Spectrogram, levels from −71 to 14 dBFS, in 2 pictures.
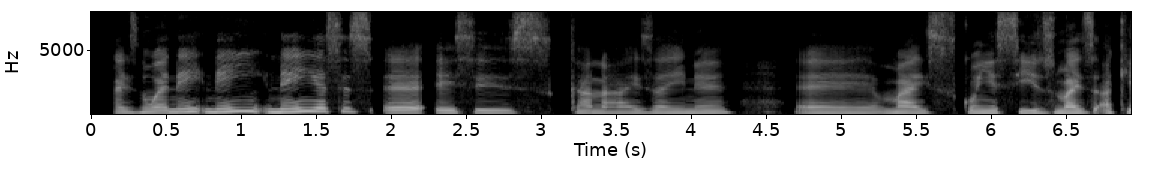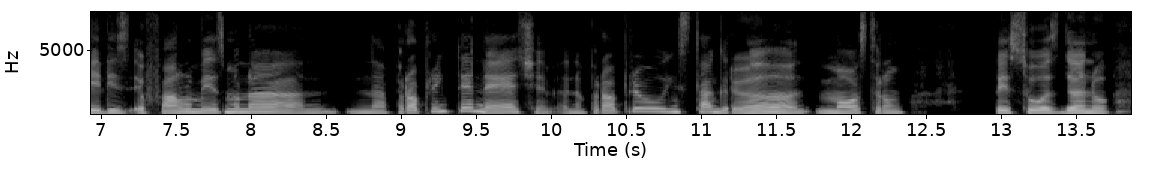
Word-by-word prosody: Mas 185 -2 -4
não 195 +1 -1
é 195 - 0
nem 220 +3 0
nem 250 +5 +3
nem, 240 +6 +4 0.4
eh, 180 -2 +1
esses 175 -2 -4
canais 155 -2 -5
aí, 150 -1 -3
né. 165 +3 -3 0.4
É, 145 -2 -4
mais 155 +1 -2
conhecidos, 165 -4 -2
mas 155 -1 +2
aqueles 170 +1 0
eu 165 - -1
falo 175 +4 +2
mesmo 195 +2 +3
na 200 -6 +2 0.3
na 165 -3 -3
própria 185 +8 0
internet, 200 - +1
eh, 150 - -11
no 155 -1 -4
próprio 230 +7 -1
Instagram, 190 - +2
mostram 165 +1 +1 0.6
pessoas 170 0 +3
dand 170 0 +5
170 Hz, 130 wpm, -21 LUFS, 155-195 Hz, 0.6 s, dand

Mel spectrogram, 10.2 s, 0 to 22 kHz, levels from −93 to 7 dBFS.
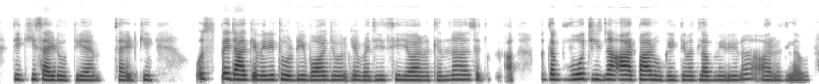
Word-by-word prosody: तीखी 225 0 -2
साइड 205 -2 +3
होती 195 +1 -2
है। 190 -1 0 0.3
साइड 95 0 -2
की 205 -2 -4 0.5
उस 255 0 -3
पे 265 -1 +5
जाकर 220 -2 +6
मेरी 210 +1 +1
ठोड़ी 210 -1 +2
बहुत 195 0 +1
ज़ोर 200 0 -2
के 205 - -2
बजी 195 +1 -3
थी 205 -1 -1
और 195 -1 +1
मतलब 190 0 -5
ना 220 0 0
उस 215 +1 -8
अ, 220 - -10 0.4
मतलब 220 -1 +1
वो 235 +2 +5
चीज़ 220 -2 -2
ना 220 - +5 0.2
आर-पार 215 0 +4
हो 200 -1 0
गई 195 0 -3
थी - - 0
मतलब 195 0 -1
मेरी 195 0 -2
ना 230 +4 -4
और 195 -5 -3
मतलब 100 - -5
200 Hz, 200 wpm, -21 LUFS, 195-220 Hz, 0.5 s, जाकर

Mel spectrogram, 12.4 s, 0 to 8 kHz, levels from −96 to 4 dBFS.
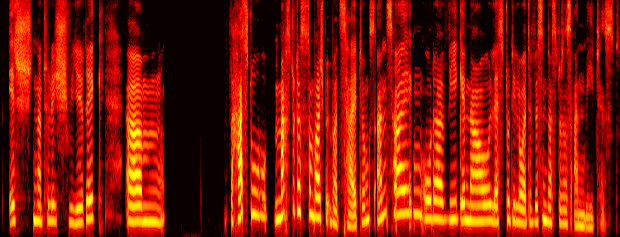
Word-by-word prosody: ist 205 +3 -1
sch - - -3
natürlich 210 0 -3
schwierig. 190 +6 -2 0.4
Ähm 200 0 +3 1.3
We - - -6
hast - - +7
du 280 -3 -4
machst 265 - +4
du 355 - -2
das 330 -3 -1
zum 300 -2 0
Beispiel 250 -5 +3
über 180 -4 -4
Zeitungsanzeigen 275 - -1
oder 235 -1 +1
wie 225 +1 -3
genau 205 -1 +1
lässt 200 +1 -3
du 230 - -1
die 210 -1 -5
Leute 185 -1 -2
wissen, 210 +3 +2
dass 185 -2 -3
du - - -10
das 175 -1 -3
anbietest? 140 -4 -8
210 Hz, 130 wpm, -24 LUFS, 190-235 Hz, 1.3 s, hast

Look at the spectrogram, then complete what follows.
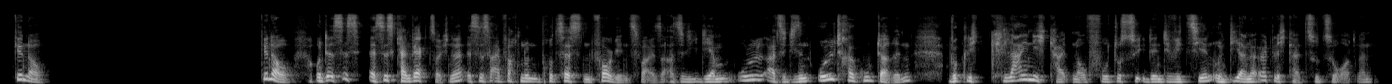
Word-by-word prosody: Genau. 220 -4 0 2.1
Genau. 175 - +4 0.2
Und 160 0 +2
es 190 0 +2
ist 215 -3 -3
es - - +2
ist 195 0 +3
kein 150 -6 +5
Werkzeug, 175 -4 +1
ne? 165 +7 +1
Es - - -2
ist 155 - -2
einfach 145 -2 -5
nur 140 -1 +3
'n 130 - -1
Prozess, 140 +4 +1
'ne 115 - -2
Vorgehensweise. 110 - -1
Also 125 - -6
die 120 +1 -4
die 125 +2 +2
haben 130 +1 0
ul 205 +2 +1
also 120 -4 -2
die 115 - -5
sind 140 +3 +3
ultragut 180 -4 +3
darin, 110 - +1 0.3
wirklich 145 +3 0
Kleinigkeiten 175 - 0
auf 110 0 -5
Fotos 125 +4 -4
zu - - 0
identifizieren 125 +4 0
und 120 -4 +1
die 155 - +5
einer 125 -1 +2
Örtlichkeit 190 0 -4
zuzuordnen. 115 +1 -8
140 Hz, 170 wpm, -25 LUFS, 120-175 Hz, 2.1 s, kein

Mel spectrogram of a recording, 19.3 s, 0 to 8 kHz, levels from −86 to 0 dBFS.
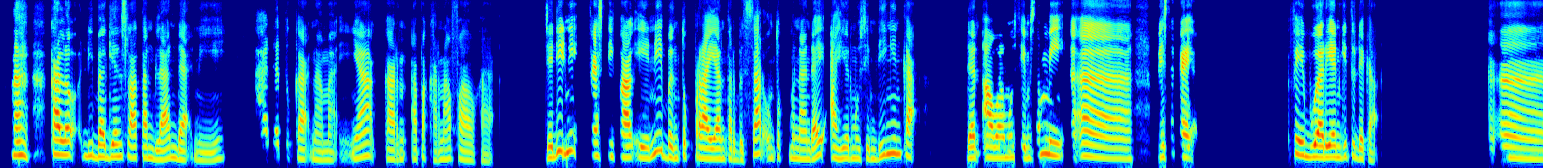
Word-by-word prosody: Nah 240 0 +5 0.3
kalo 245 -2 +6
di 225 0 -5
bagian 215 0 +1
selatan 195 -3 -1
Belanda 165 0 -1
nih, 145 +4 -10 0.4
ada 225 0 -9
tuh 215 0 -28
Kak 170 -1 -3
namanya, 160 +7 -4 0.2
kar 165 -1 -2
apa, 170 - -7
karnaval, 160 -1 -6
Kak. - - -13 0.6
Jadi 275 +10 +2
ini, 310 - +2 0.2
festival 220 -4 +4
ini 210 +11 -1
bentuk 200 +1 -4
perayaan 175 -2 +3
terbesar 175 - -1
untuk 190 +2 -11
menandai 175 +5 -1
akhir 185 -2 -1
musim 180 -1 -7
dingin, 260 +6 0
Kak. - - 0 0.7
Dan 190 0 +3
awal 190 -1 +5
musim 190 -1 -5
semi, 245 +2 +2
heeh, 190 -5 +4 0.3
biasa 205 +7 -3
kayak 205 -4 +4 1.2
Februari-an 205 -5 +5
gitu 215 0 -6
deh, 175 -2 -1
Kak. 460 - -9 1.3
Heeh, 180 -4 0
195 Hz, 125 wpm, -23 LUFS, 175-220 Hz, 1.3 s, kalo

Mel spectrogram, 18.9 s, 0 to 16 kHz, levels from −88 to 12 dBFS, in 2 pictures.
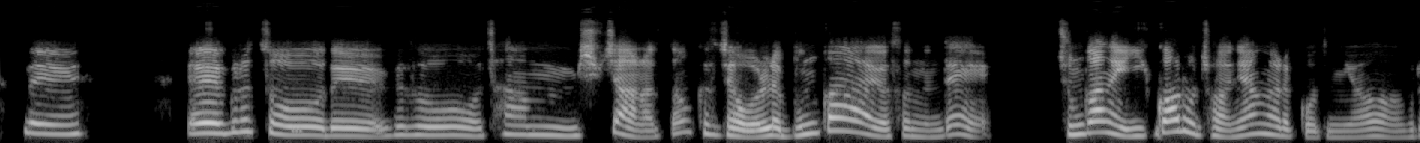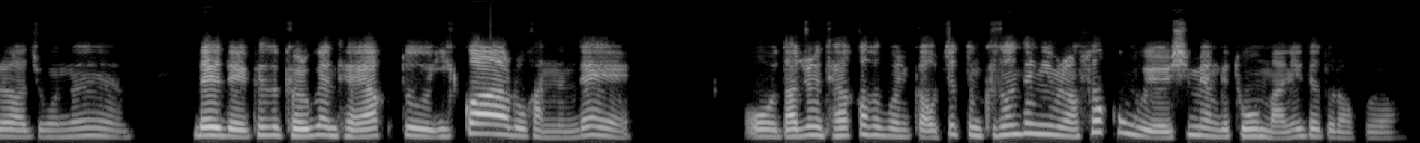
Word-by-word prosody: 네. 245 -3 0 0.7
예, 260 0 +7
그렇죠. 245 -8 0
네. 195 -2 +1
그래서 210 -2 -3
참 220 -4 -5
쉽지 - - +2
않았던. 185 - -1
그래서 250 -5 -6
제가 200 -4 +4
원래 175 +4 +4
문과였었는데 210 - -1 0.4
중간에 255 +1 +3
이과로 275 +9 +2
전향을 210 +4 -2
했거든요. 160 0 -9
그래 180 0 -4
가지고는 175 +1 -8 0.4
네네 200 -4 +6
그래서 210 +2 -2
결국엔 195 +2 +2
대학도 190 +1 0
이과로 230 +3 +6
갔는데 180 +3 -4 0.8
어 180 -1 -2
나중에 185 +4 +2
대학 200 0 -2
가서 220 -2 -2
보니까 180 -3 -5
어쨌든 205 +4 -5
그 200 - -10
선생님이랑 235 -4 0
수학 295 0 0
공부 230 - -3
열심히 160 +8 0
한 190 - -5
게 175 - -5
도움이 185 -1 -1
많이 150 +4 -6
되더라고요. 150 -5 -10
200 Hz, 325 characters per minute, -21 LUFS, 180-230 Hz, 0.8 s, 예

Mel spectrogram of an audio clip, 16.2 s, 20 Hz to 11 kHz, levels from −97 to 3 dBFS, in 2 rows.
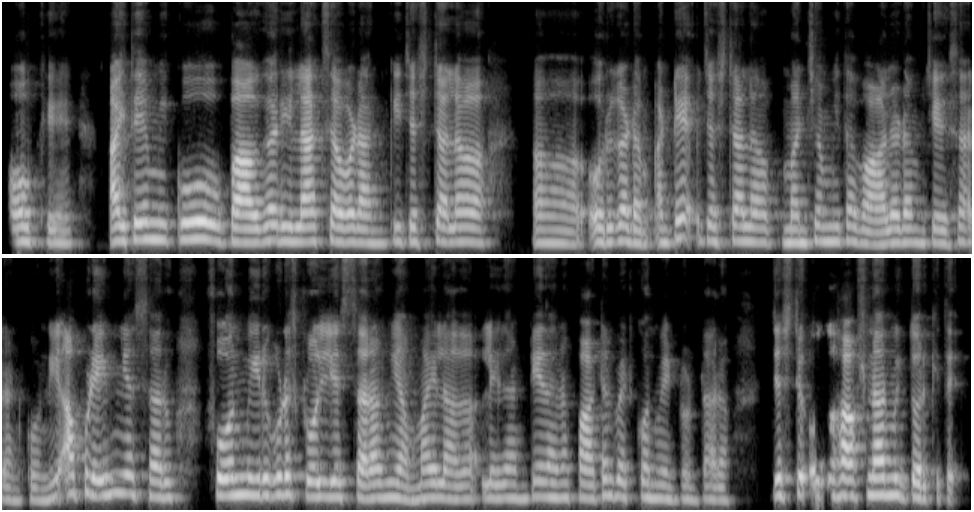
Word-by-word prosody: Okay. 190 -2 -2 0.5
అయితే 195 +2 +2 0.2
మీకు, 215 +1 -1 0.4
బాగా 180 +2 +7
రిలాక్స్ 190 +1 +2
అవ్వడానికి, 180 -1 0
జస్ట్ 185 +1 -6
అలా 190 +1 0 0.6
ఆహ్, 170 -2 -4 0.2
ఒరుగడం 185 -2 0
అంటే, 180 +7 0 0.2
జస్ట్ 195 0 -6
అలా 190 -1 -1 0.3
మంచం 180 +3 -2
మీద 195 +1 -5
వాలడం 175 +3 +1
చేశారనుకోండి, 165 -1 -6
అప్పుడేం 230 -2 0
చేస్తారు? 210 -5 -2 0.4
ఫోన్ 225 0 +5
మీరు 225 0 +2
కూడా 235 0 +4
స్క్రోల్ 200 -3 0
చేస్తారా, 195 -2 +1
మీ 195 - -1
అమ్మాయిలాగా? 175 0 -2 0.2
లేదంటే, 185 +1 -5
ఏదైనా 190 -1 -3
పాటలు 190 +4 0
పెట్టుకొని 195 -2 -5
వింటుంటారా? 165 -1 -8 0.4
జస్ట్ 220 +1 +1
ఒక 205 - -9
హాఫ్ 210 +1 +6
ఏన్ 225 - +6
అవర్ 225 - +4
మీకు 215 - -5
దొరికితే. 185 - -2
190 Hz, 140 wpm, -22 LUFS, 175-205 Hz, 0.6 s, బాగా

